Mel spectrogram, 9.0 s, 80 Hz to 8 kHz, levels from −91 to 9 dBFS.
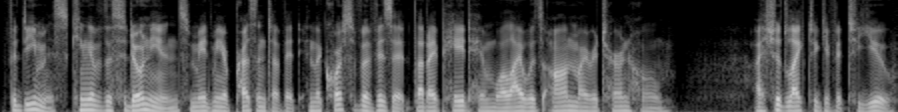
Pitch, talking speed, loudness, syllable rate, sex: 110 Hz, 240 wpm, -20 LUFS, 5.5 syllables/s, male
